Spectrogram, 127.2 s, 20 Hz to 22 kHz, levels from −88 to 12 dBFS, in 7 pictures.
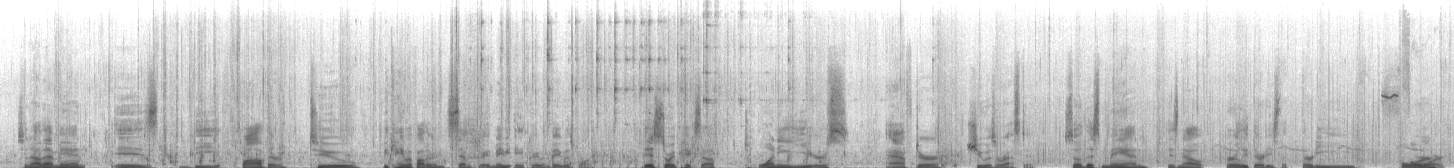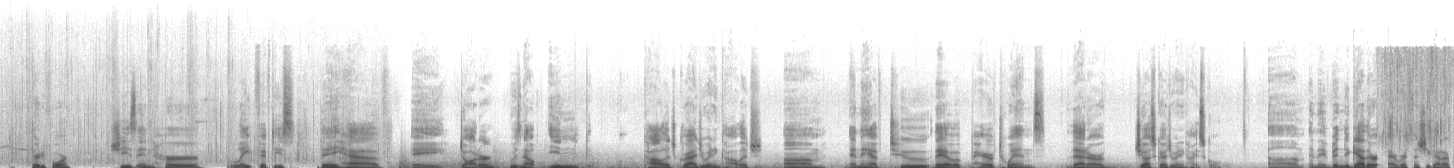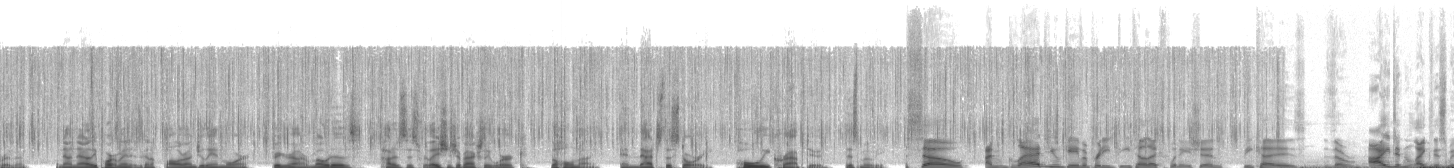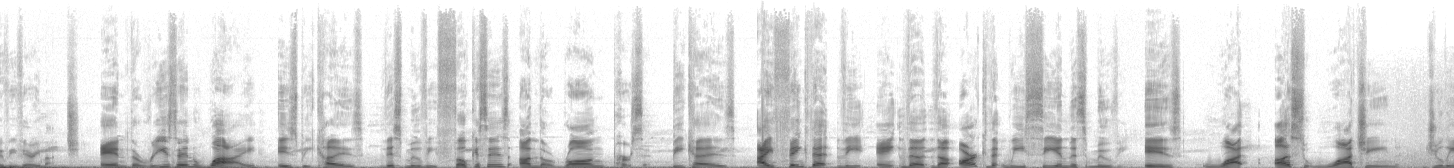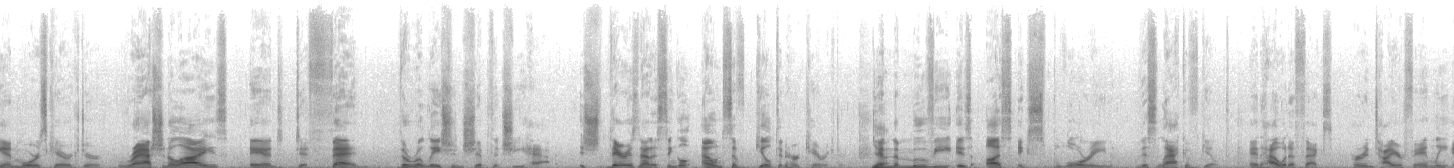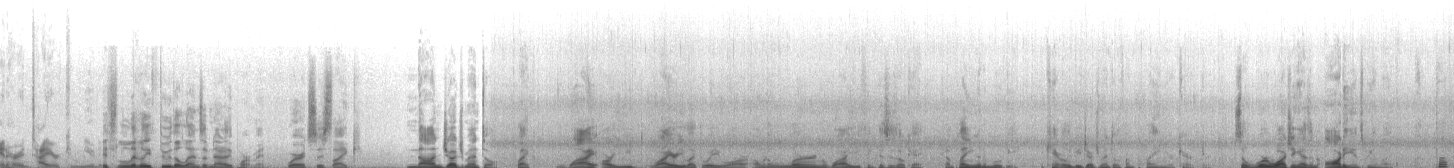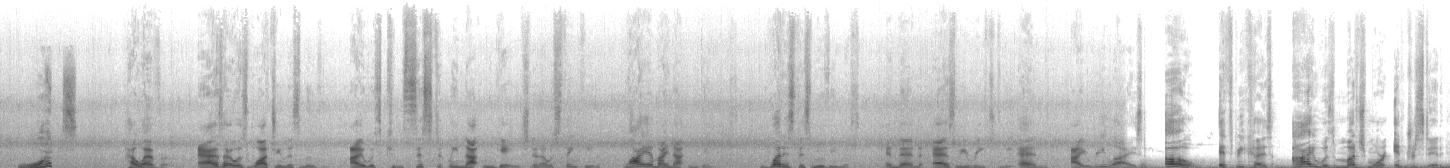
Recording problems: rain or running water; noticeable; throughout; 15 dB below the speech

